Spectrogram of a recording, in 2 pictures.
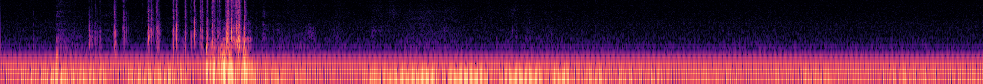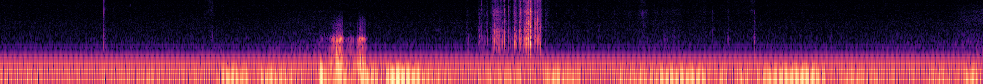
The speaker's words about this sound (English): And I think last week I may have shuffled the cards beforehand.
